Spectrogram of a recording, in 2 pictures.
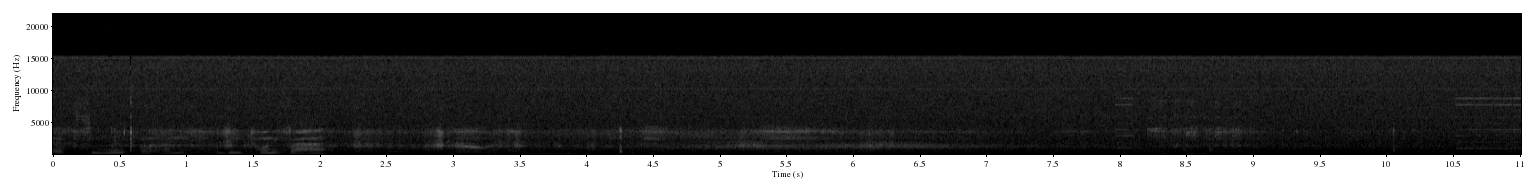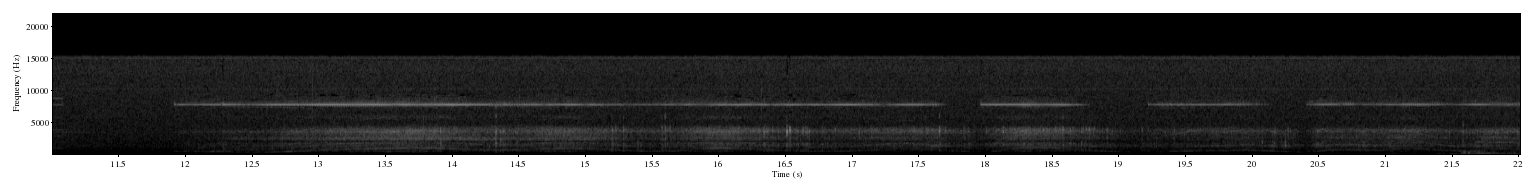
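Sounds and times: thin high whine: 0.0s - 9.1s, 11.9s - 22.0s
model plane propeller motors: 11.9s - 22.0s.

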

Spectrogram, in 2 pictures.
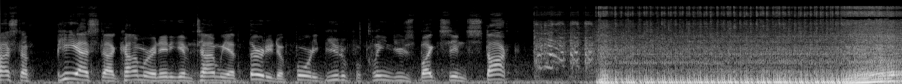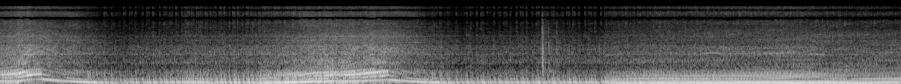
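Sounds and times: motorcycle engine starting and idling: 5.3s - 18.0s
motorcycle engine revving: 5.4s - 18.0s.

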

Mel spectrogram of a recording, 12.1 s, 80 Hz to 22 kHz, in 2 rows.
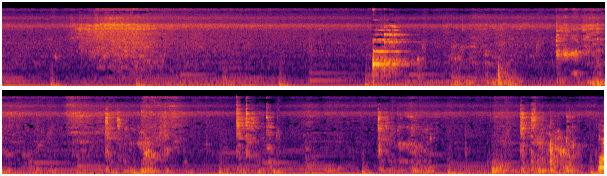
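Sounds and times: ladle scraping metal pot: 3.7s - 11.9s.

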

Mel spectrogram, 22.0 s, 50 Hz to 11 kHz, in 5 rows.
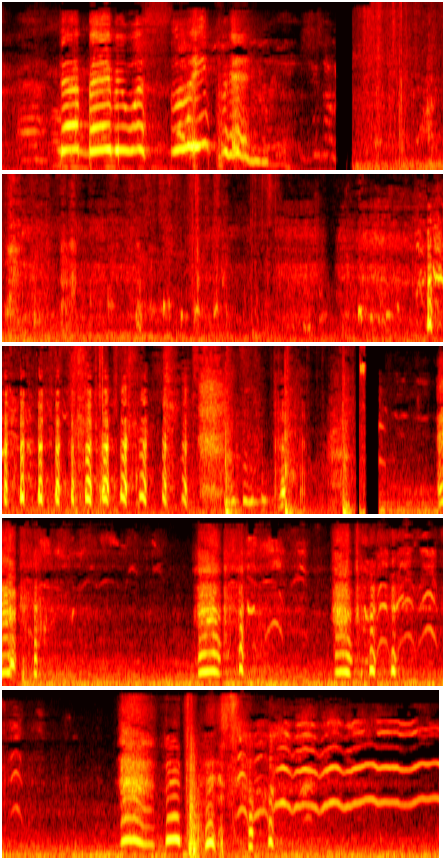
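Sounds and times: person laughing: 5.7s - 12.0s.

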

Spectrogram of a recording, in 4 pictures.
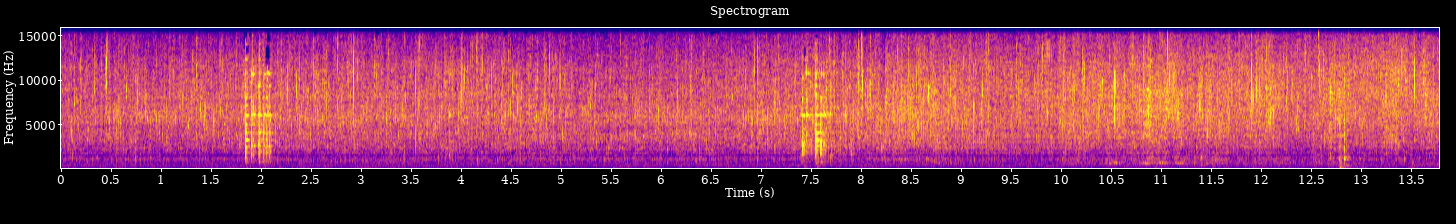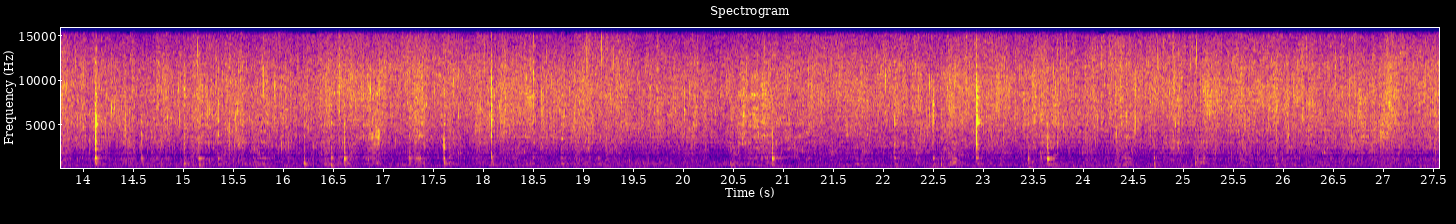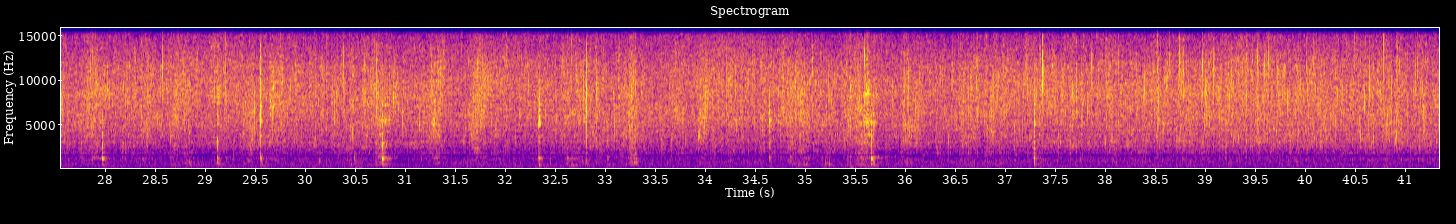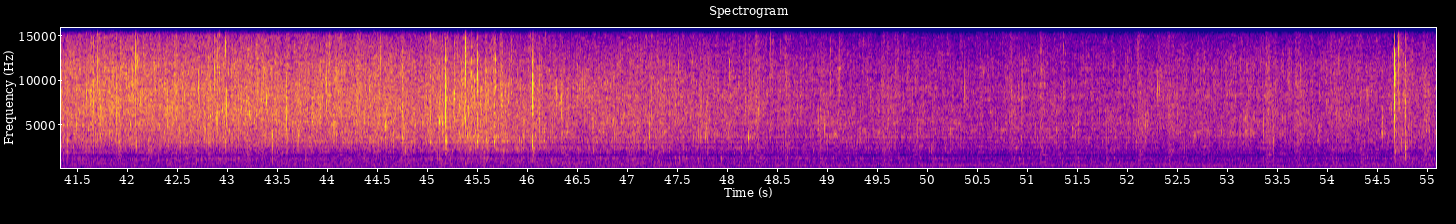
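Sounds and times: food sizzling in a pan: 0.0s - 55.0s
spatula scraping and tapping pan: 1.7s - 2.6s, 7.4s - 8.9s, 9.7s - 38.9s.

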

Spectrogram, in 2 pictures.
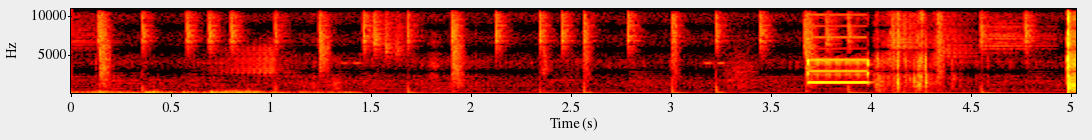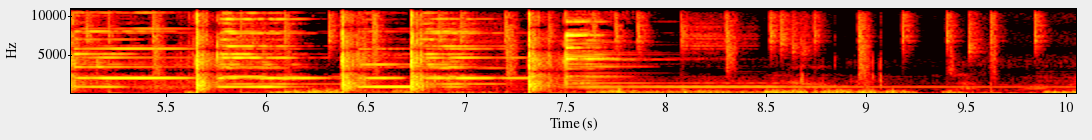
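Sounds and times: shot timer beep: 3.7s - 4.0s
pistol shots: 5.0s - 7.8s
steel targets ringing: 5.0s - 9.4s.

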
